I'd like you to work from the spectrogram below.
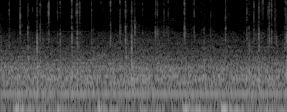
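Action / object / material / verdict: tap / laptop keyboard with plastic keys in an aluminium body / plastic / none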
